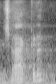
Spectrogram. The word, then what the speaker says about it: chakra: chamados entre os místicos de chakra que a pronúncia correta em sânsito é chacra e que nós o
